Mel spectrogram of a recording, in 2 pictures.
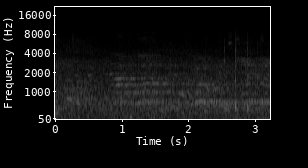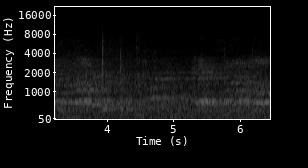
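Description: Indistinct voices of coaches and spectators calling out in a gymnasium, with a few faint knocks.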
